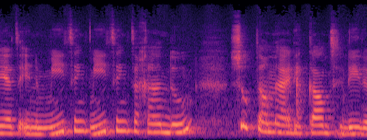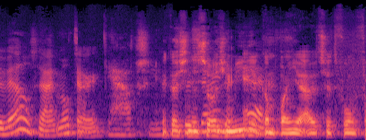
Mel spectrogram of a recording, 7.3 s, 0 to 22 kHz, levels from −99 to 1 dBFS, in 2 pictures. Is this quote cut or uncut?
cut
